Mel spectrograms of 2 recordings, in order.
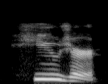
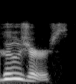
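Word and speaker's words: Hoosier: no she calls it Huger Indiana hoer they're called hooers but she says Huger oh she says Huger yeah oh she lives in the goddamn hooer State and doesn't pronounce it right what the [ __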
